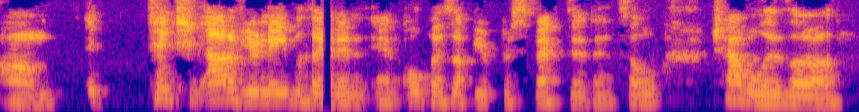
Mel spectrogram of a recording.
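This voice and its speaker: Woman interview host, bright forceful voice, casual chat, many restarts. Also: on the low side, steady tone, moderate pace, rough recording. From United States. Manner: warm faith-based storytelling with many restarts.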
